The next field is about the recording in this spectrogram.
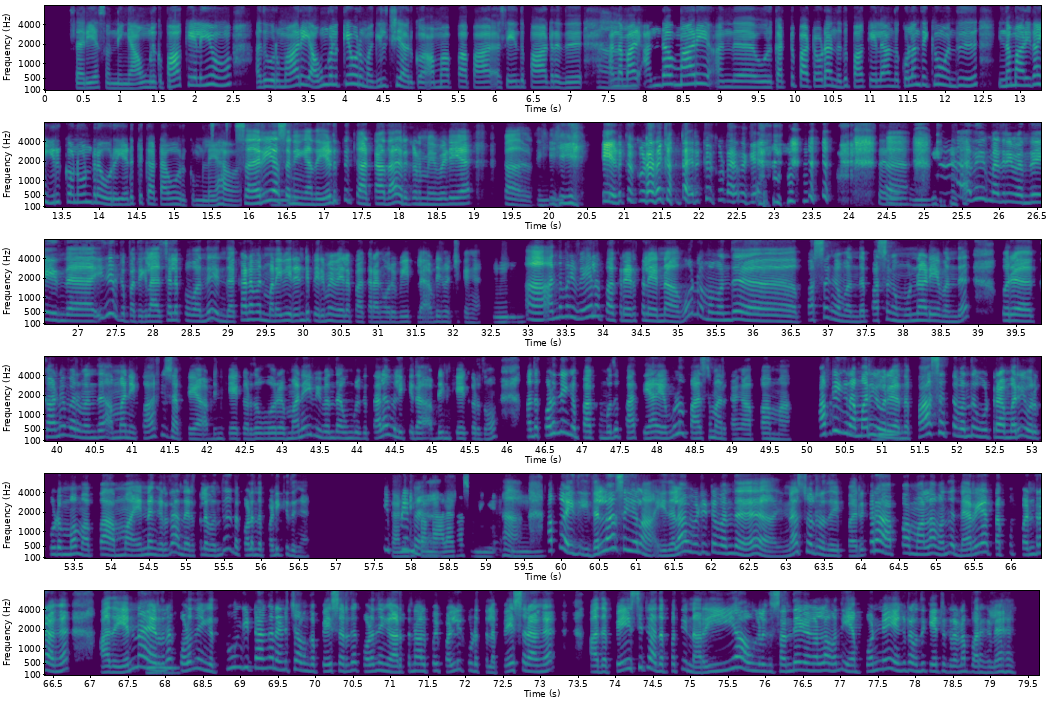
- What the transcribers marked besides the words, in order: other background noise; "இல்லயா" said as "மில்லயா"; "ஒழிய" said as "வெளிய"; laughing while speaking: "அ எடுக்கக்கூடாத காட்டா இருக்கக்கூடாதுங்க"; laugh; laugh; drawn out: "வந்து"
- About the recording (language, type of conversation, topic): Tamil, podcast, குழந்தைகள் பிறந்த பிறகு காதல் உறவை எப்படி பாதுகாப்பீர்கள்?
